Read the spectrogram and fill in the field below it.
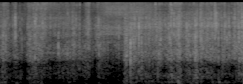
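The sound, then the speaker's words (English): A Ziploc bag with a marshmallow dropped inside being zipped closed, a steady rasping that grows slightly brighter and louder partway through, lasting a couple of seconds with no voices. “Zip this up.”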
